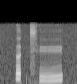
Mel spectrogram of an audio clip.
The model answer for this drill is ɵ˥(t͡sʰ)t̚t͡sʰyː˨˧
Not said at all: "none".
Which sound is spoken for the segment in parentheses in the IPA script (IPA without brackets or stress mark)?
none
